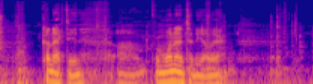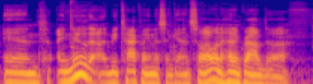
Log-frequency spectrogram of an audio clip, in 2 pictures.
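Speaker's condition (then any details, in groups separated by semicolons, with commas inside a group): No condition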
